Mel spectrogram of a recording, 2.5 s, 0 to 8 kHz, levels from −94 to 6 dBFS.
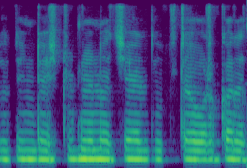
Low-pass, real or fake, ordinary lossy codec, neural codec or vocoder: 7.2 kHz; real; none; none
